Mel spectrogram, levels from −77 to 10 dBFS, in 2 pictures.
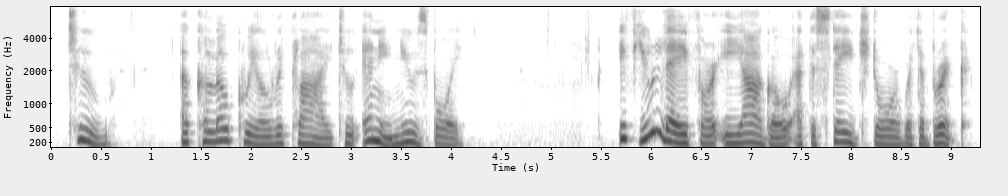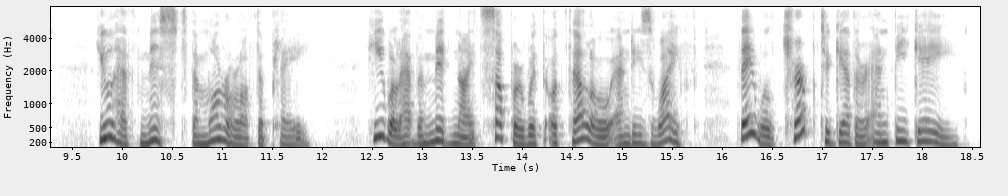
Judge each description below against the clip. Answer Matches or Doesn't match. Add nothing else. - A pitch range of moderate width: Matches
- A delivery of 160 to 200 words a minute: Doesn't match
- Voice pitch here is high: Doesn't match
